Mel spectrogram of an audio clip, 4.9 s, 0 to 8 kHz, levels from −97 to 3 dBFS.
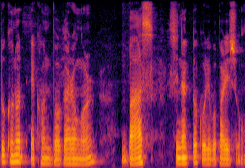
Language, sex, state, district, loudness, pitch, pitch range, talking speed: Assamese, male, Assam, Sonitpur, -21 LUFS, 90 Hz, 85-105 Hz, 95 wpm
